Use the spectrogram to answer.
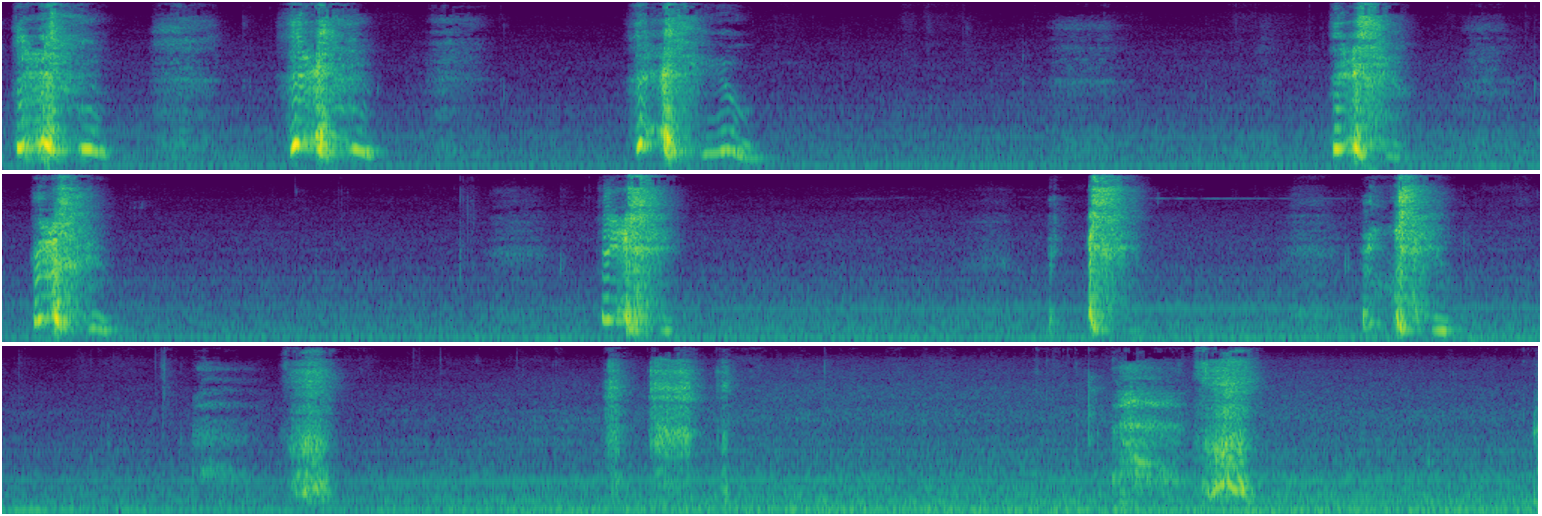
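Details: Adult hayfever sneezing fit in a bathroom, brought on by grass being cut outside: a run of about eleven sharp, explosive sneezes over thirty seconds. Allergic rhinitis.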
